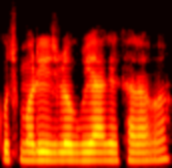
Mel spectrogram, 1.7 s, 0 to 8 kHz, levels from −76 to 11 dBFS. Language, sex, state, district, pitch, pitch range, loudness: Bhojpuri, male, Bihar, Saran, 150 Hz, 150-155 Hz, -15 LUFS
